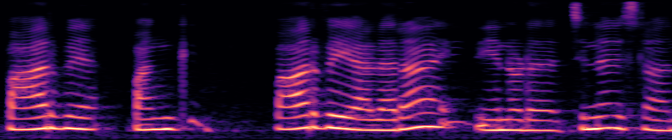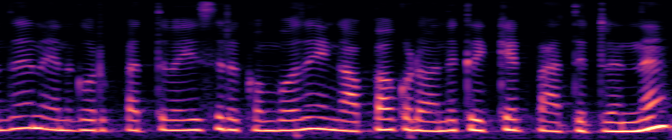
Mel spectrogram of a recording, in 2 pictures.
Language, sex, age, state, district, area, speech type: Tamil, female, 18-30, Tamil Nadu, Viluppuram, rural, spontaneous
